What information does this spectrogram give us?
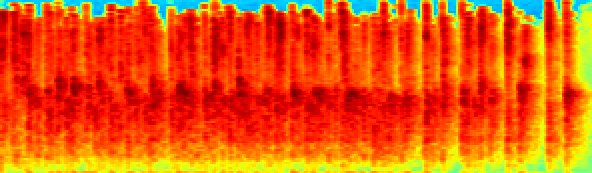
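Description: An audience claps hands in honor of a man, a dense, steady wash of applause that holds for about four seconds and then thins into a few scattered, separate claps at the very end, with no voices standing out.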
